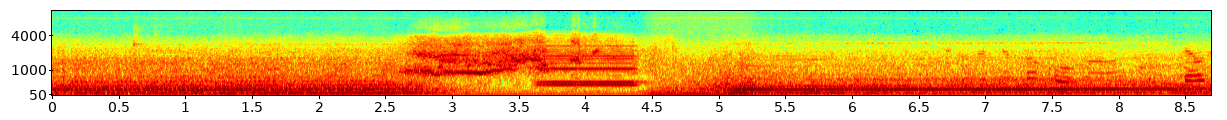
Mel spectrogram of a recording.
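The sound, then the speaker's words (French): A taxi's engine drones, then its tires squeal briefly as it brakes hard and stops in front of a house in Paris, followed by a dull thud before the engine settles back into a steady idle. “De faire arrêter son immeuble, son taxi, devant chez lui.”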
